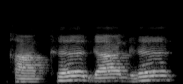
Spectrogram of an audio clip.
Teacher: We could say it has a primary place of articulation near the back of the oral cavity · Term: gutturals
